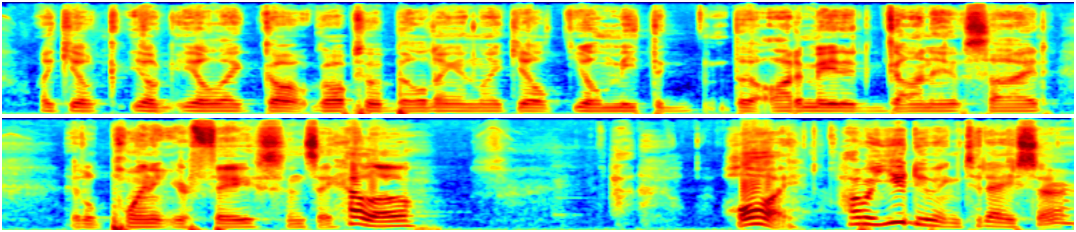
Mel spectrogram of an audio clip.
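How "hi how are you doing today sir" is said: polite, light, high little British accent. Describing an automated gun greeting you outside a building, little british accent. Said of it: "it'll have like a little British accent".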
